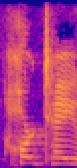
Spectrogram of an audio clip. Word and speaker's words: Harte: Harte rhymes with parte, not really sure why they call it that.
